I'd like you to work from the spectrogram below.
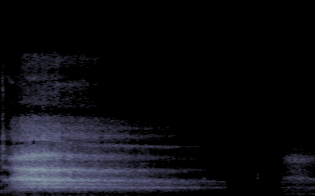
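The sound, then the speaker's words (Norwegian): A long, deep cleansing exhale blown out through the mouth after a deep breath in through the nose, a breathy rush that starts strong and slowly fades over about two seconds, followed by a brief pause and the start of another breath. “Tar et dypt innpust inn gjennom nesa og et rensende utpust ut gjennom munnen.”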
